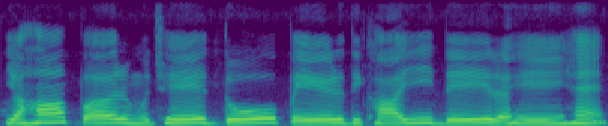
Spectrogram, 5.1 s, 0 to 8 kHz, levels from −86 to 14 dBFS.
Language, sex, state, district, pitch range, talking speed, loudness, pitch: Hindi, female, Madhya Pradesh, Katni, 220-250 Hz, 105 wpm, -12 LUFS, 230 Hz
